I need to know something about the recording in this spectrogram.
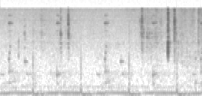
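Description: Faint handling noise: a few light clicks and rubs as a small die-cast toy truck is turned over in the fingers, over a steady low hum.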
